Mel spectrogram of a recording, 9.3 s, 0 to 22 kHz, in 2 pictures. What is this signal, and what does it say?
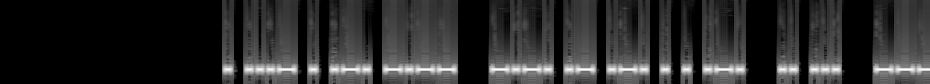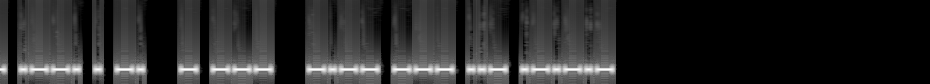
Morse code, heard as a keyed tone, about 41 wpm, 700 Hz. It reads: EVERY CAREER IS OPEN TO YOU.
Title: Sentences from Top 1000 Words - Review Part 6 - 45wpm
